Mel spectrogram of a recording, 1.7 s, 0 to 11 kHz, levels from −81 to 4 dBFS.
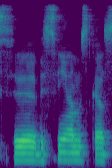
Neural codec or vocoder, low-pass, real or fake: codec, 44.1 kHz, 7.8 kbps, DAC; 9.9 kHz; fake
